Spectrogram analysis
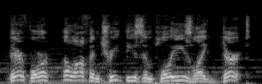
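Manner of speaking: plain reading voice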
